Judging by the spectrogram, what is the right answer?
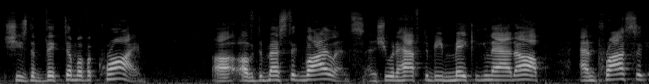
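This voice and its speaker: A man's voice: high voice, fairly bright tone. A man hosting a live call-in advice show, talking bluntly and emphatically and repeating his points.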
